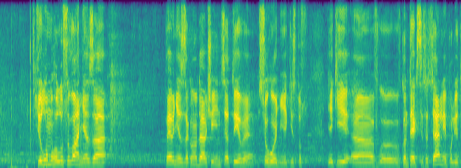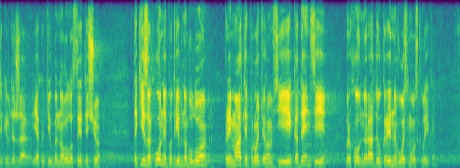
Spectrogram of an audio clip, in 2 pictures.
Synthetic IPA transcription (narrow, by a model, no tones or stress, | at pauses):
w̥t͡sʲilˠɔmʊɦɔlˠɔsʊʋɑnʲːɐzɐ | pɛwnʲizɐkɔnɔd̪ɑwt͡ʃiːnʲit͡sʲiɐt̪ɪʋɪsʲɔɦɔdʲnʲijɐkʲist̪ɔ | jɐkʲi | wkɔnt̪ɛksʲtʲisɔt͡sʲiɑlʲnɔjipɔlʲit̪ɪkɪwd̪erʒɑʋʲijaxɔtʲiwbɪnɐɦɔlˠɔsɪt̪ɪʃt͡ʃɔ | t̪ɐk̬ʲizɐkɔnɪpɔt̪ɾʲibnɔbʊlˠɔ | pɾɪjmɑt̪ɪpɾɔtʲɐɦɔmsʲijejikɐd̪ɛnʲt͡sʲiji | ʋerxɔwnɔjiɾɑd̪ɪʊkɾɐjinɪʋɔsʲmɔɦɔsklˠɪkɐnʲːɐ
